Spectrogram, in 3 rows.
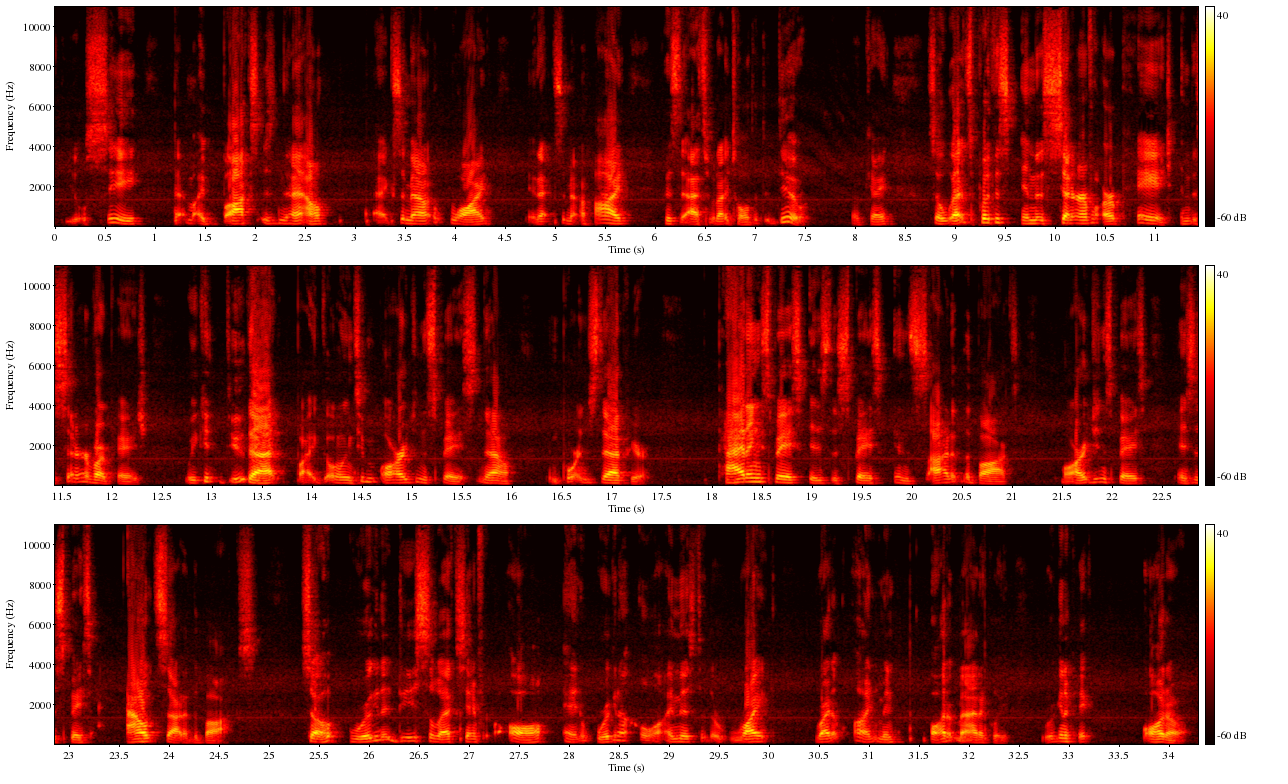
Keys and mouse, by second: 0.2 typing, 26.5 click, 31.1 click.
